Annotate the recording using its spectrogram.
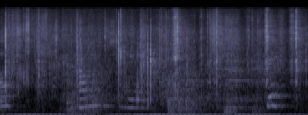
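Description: Paper seed packet crinkling and tearing as it is opened by hand, in a run of short crackles and rips.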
